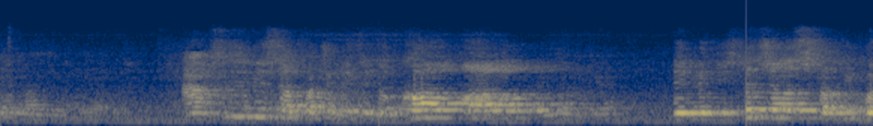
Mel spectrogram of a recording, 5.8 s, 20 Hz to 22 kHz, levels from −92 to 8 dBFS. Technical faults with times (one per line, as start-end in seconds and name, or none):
2.52 dropped buffer (overrun)
3.75 dropped buffer (overrun)
4.97 dropped buffer (overrun)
